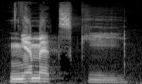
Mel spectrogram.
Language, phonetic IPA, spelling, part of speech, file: Czech, [ˈɲɛmɛt͡skiː], německý, adjective, Cs-německý.ogg
- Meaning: German (relating to the country of Germany or to the German language)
